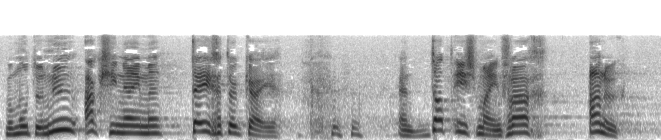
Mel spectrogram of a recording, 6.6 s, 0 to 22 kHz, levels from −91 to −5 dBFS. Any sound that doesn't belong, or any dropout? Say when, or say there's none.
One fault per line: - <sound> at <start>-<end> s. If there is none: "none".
- laugh at 3.0-3.7 s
